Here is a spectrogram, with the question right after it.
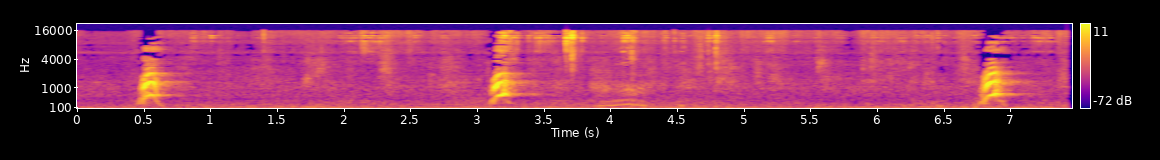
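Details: Dogs Penny and Lucy playing rough with each other in a garden; three sharp, clipped barks spaced roughly three seconds apart, with a soft low grumble between them over a quiet background.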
